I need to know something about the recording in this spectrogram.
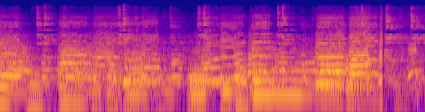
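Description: Brass band music playing, with a steady low bass line under brighter horn notes; it cuts off abruptly just before the end.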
